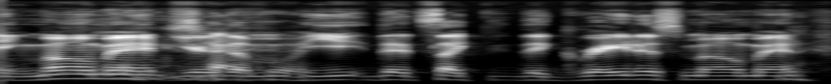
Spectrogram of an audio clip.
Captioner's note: giggles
